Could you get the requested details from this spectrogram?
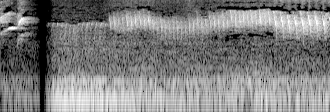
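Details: Canary lure song, pancingan with full isian: two quick swept notes, an abrupt break, then a long buzzy trill gradually rising in pitch over a low steady hum.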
